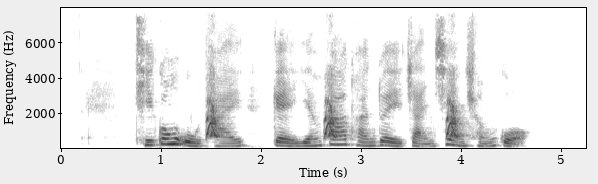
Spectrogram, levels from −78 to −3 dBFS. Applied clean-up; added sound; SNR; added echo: classical method Wiener filter.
